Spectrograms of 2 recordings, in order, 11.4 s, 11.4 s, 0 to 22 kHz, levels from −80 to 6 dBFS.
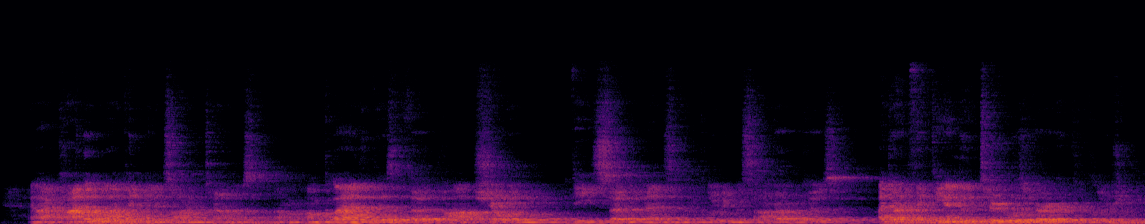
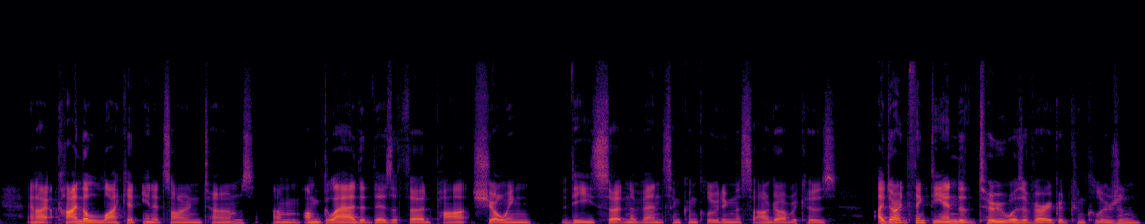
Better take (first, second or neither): second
